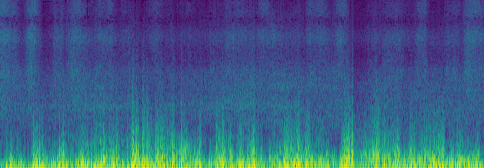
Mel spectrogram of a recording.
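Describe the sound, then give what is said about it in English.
Cold wind blowing outdoors, buffeting the microphone with a steady, loud, low rumble and restless gusty surges throughout, with no voices. “It's not very cold. The wind is cold.”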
